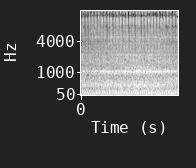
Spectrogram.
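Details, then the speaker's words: Neglected John Deere 2150 utility tractor diesel, first start by jumping starter without fuel system work: idle with rapid even ticking at engine speed, owner unsure if internal or external. "Although, it definitely sounds like it's got a kick. I don't know if that's internally or"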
